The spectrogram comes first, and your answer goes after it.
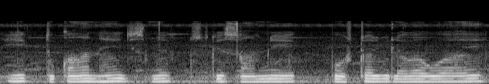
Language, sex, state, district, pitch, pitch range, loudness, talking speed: Hindi, male, Uttar Pradesh, Lucknow, 130 Hz, 130-135 Hz, -13 LUFS, 145 wpm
